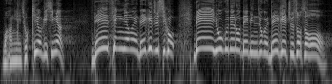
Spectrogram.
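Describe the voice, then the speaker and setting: A man's voice: very high-pitched, very animated, fairly bright tone, voice pushed up, heavily acted. A man doing a pleading young queen. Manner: slow, earnest, formal pleading. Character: brave young queen pleading before king.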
